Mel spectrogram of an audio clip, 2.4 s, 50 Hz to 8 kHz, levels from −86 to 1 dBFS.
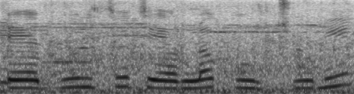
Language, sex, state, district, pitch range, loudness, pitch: Telugu, female, Andhra Pradesh, Sri Satya Sai, 240-275 Hz, -13 LUFS, 250 Hz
